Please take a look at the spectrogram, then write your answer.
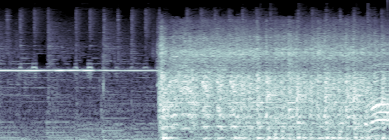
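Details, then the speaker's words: Sailboat diesel after running out of fuel, with all fuel filters newly changed and air in the system: slow, uneven cranking that catches and stumbles without settling; lots of air bled out, air in the fuel causing the trouble. "see all that air coming out loads and loads of it that's what it is that's what's causing our trouble"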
